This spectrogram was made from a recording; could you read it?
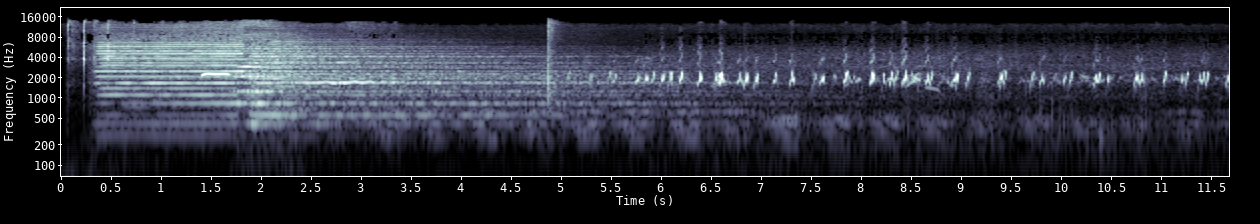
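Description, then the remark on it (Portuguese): A steady harmonic tone opens, then a nesting colony of European bee-eaters breaks into rapid, repeated liquid trilling calls, overlapping in a busy, rhythmic chorus. “É uma ave que gosta de comer abelhas, daí o nome Abelharuco, nidifica em colónia e continua a fazer as delícias dos fotógrafos da natureza, dos investigadores e também dos observadores da avifauna selvagem.”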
